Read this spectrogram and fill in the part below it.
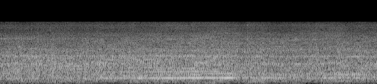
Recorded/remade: remade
